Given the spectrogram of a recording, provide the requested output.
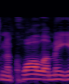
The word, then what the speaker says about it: Snoqualmie: Like Snoqualmie, I think is missing an entire syllable that is pronounced out loud. – It's Snoqualmie? – It's Snoqualmie.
